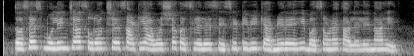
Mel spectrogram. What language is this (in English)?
Marathi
